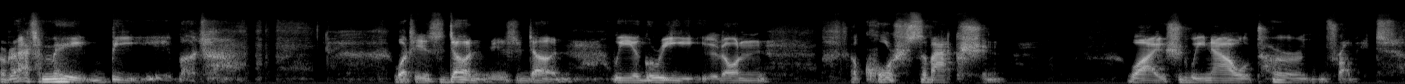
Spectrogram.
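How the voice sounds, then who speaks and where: Putting on a character voice, a fairly low-pitched man speaks at a very slow pace with long, frequent pauses. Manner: haughty.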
